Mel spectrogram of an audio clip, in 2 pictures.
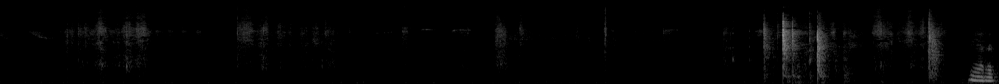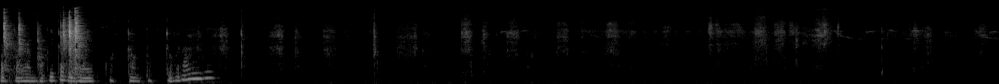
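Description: Soft foam sheet rustles and creaks as hands fold it around a ball.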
